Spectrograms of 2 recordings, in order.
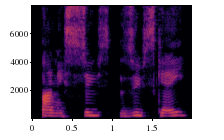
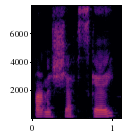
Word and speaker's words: Baniszewski: baniszewski now i'm saying baniszewski because the spelling it's spelt bunny zusky with a z apparently it's it's uh polish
